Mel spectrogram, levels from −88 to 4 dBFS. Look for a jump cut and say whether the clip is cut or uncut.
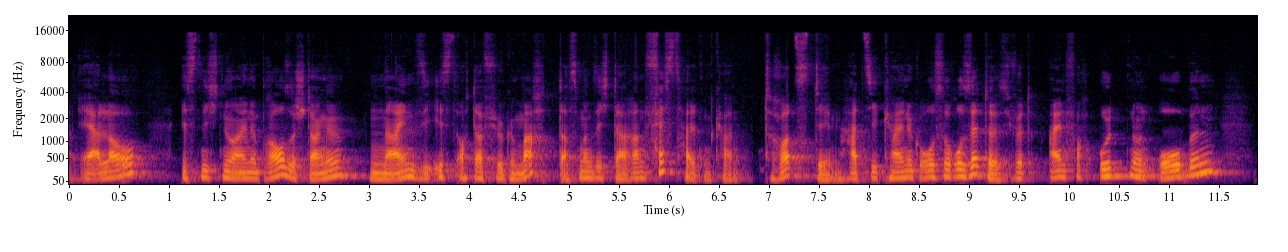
cut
